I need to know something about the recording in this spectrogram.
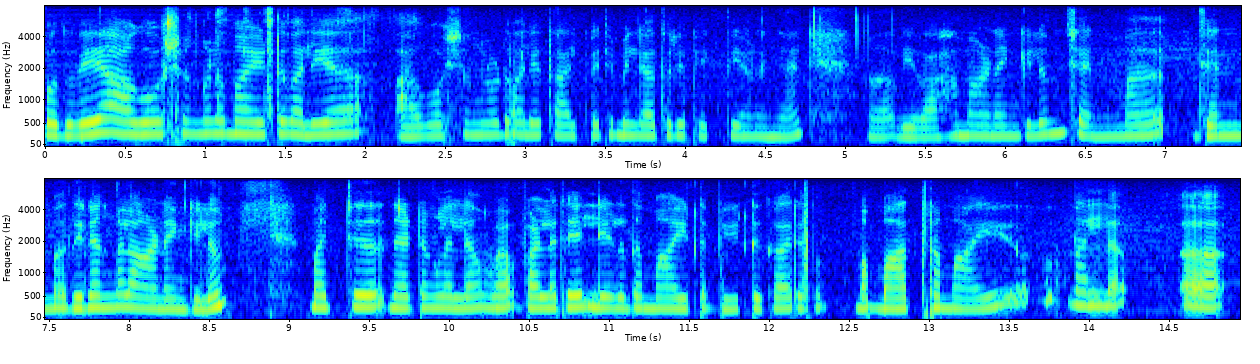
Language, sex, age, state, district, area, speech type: Malayalam, female, 18-30, Kerala, Malappuram, rural, spontaneous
